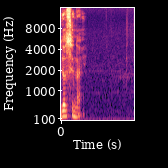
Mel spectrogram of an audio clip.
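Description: A young woman speaks briefly, close to the microphone.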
